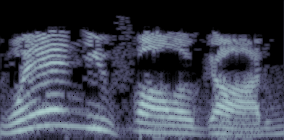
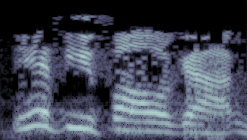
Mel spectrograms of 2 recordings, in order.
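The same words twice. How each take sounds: First: "when" drawn out slowly and raised, as a certainty; stress on when. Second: "If" hit louder and higher, as a condition; stress on If. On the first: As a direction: stretch and lift the word "when". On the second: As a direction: lean on the opening "If". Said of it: "Not an if, when". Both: Shown as a demonstration.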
